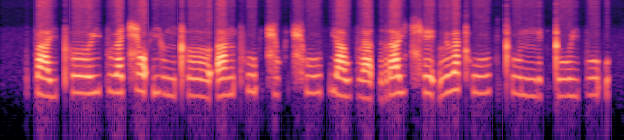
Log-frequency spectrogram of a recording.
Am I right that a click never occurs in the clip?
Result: yes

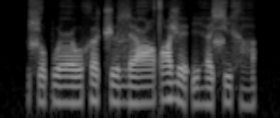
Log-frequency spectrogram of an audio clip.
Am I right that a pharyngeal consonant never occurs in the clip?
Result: no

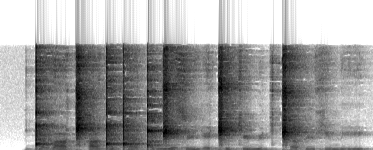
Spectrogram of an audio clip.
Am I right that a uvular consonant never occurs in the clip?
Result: yes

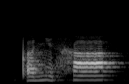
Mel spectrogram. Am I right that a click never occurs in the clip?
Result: yes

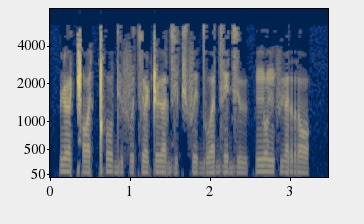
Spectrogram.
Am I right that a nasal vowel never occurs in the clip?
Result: yes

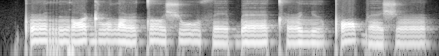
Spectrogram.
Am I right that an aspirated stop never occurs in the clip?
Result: no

